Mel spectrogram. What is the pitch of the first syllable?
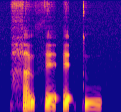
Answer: falling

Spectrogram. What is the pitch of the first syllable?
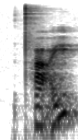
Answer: rising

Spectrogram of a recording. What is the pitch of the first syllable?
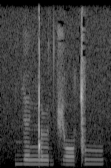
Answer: low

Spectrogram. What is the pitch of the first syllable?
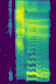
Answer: falling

